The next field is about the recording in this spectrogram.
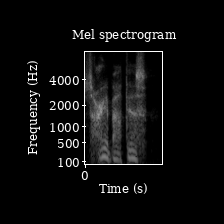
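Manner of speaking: faint, high, barely audible whisper. Voicing a goblin who apologizes quietly before spitting: whispering. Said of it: "his whisper".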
